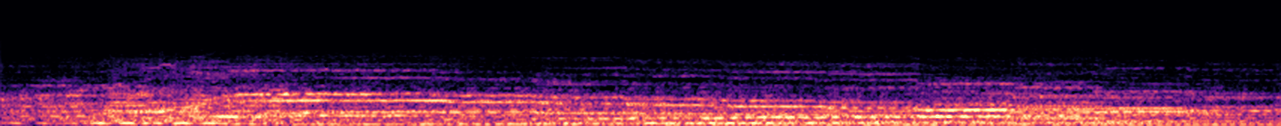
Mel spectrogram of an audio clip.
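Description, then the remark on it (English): A long, drawn-out door creak introducing the spine-chiller programme The Creaking Door, groaning and wavering in pitch for about eight seconds, loud and continuous, with no voices over it. “The creaking door.”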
